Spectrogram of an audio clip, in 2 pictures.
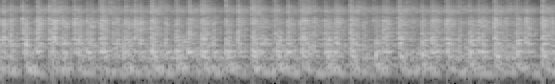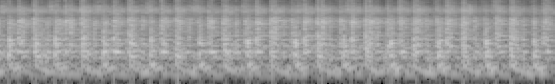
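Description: Several dhols, double-headed barrel drums, beaten together with sticks in a fast, steady, unbroken rhythm.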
